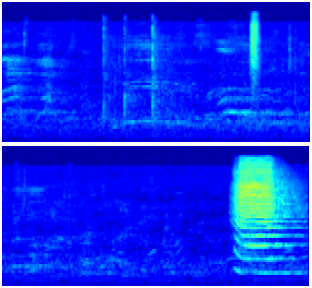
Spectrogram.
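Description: Faint murmur of an arena crowd with scattered distant voices. About five and a half seconds in there is a short horn blast: one steady tone that dips slightly in pitch as it starts and lasts about half a second.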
